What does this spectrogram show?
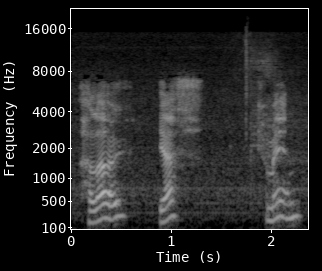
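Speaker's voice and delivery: put-on high-pitched young voice from inside; young woman calling out. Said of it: "a young female voice call out".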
